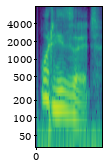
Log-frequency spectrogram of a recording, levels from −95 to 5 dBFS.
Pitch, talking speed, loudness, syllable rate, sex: 140 Hz, 270 wpm, -15 LUFS, 5.3 syllables/s, male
